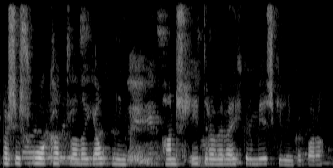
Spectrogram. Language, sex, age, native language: Icelandic, male, 12, Icelandic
